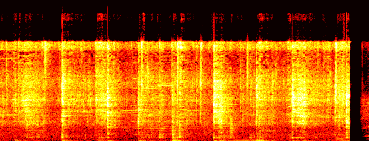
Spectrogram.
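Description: Edible gum (gond) frying in hot oil in a pan for panjiri, a continuous close sizzle broken by repeated scraping stirs at a steady rhythm, stopping abruptly at the end.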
